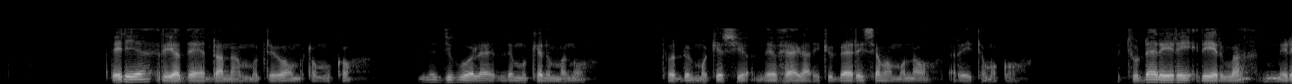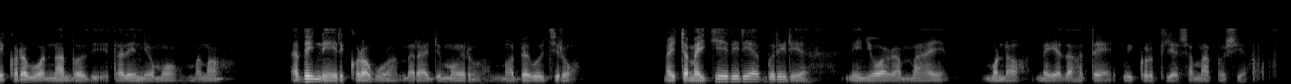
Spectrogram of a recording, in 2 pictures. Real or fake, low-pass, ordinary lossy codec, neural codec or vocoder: fake; 5.4 kHz; none; codec, 24 kHz, 0.9 kbps, WavTokenizer, medium speech release version 1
